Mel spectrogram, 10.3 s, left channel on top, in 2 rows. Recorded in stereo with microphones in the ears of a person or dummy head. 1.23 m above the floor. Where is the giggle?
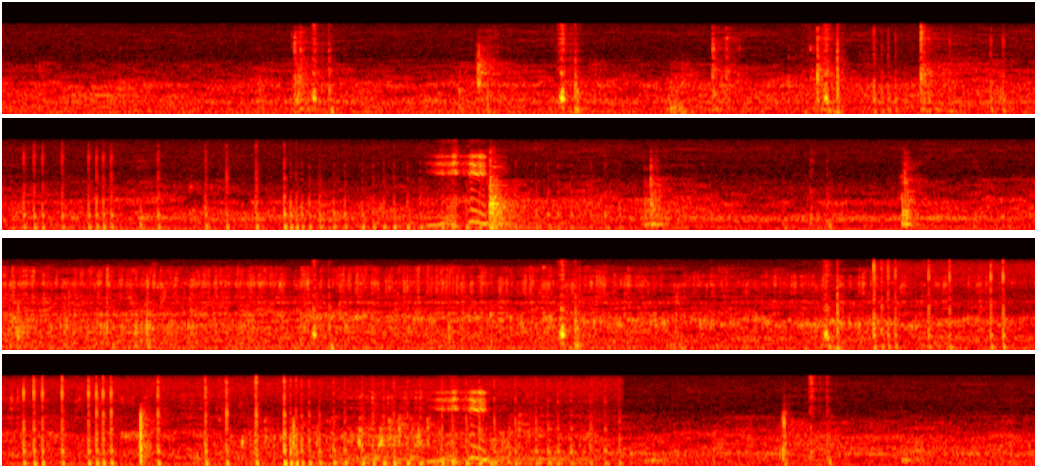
5° left (ahead or behind).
